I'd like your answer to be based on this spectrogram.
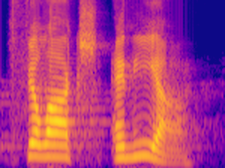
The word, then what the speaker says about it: philoxenia: And it rhymes with Philadelphia. So we have the word Philadelphia, which is an affectionate love for your brother. This word, philoxenia. We would pronounce in Greek, Philadelphia. So Philadelphia, philoxenia. The author in Hebrews, verse 1, is love your brother.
